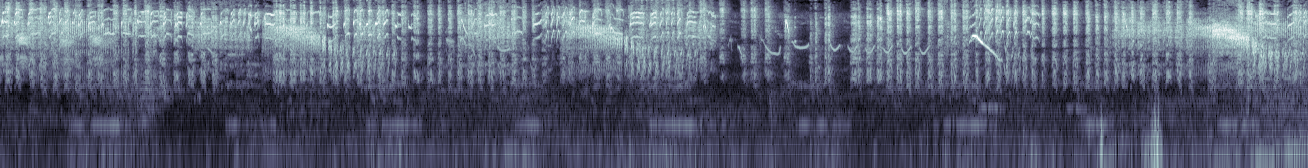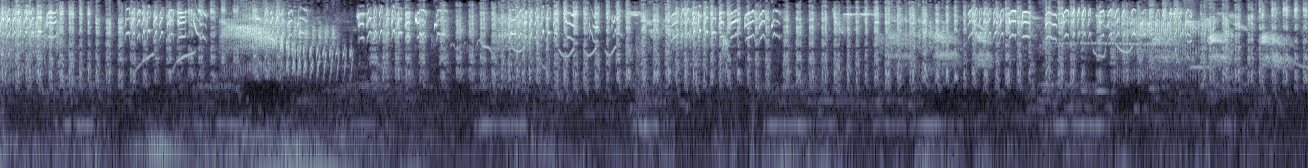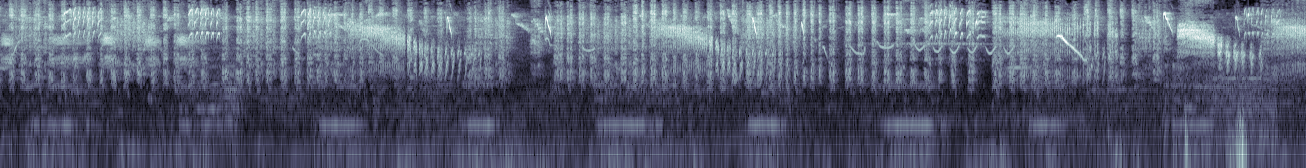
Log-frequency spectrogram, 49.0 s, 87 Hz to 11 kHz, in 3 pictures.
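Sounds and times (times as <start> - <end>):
small birds chirping and twittering: 0.0 - 49.0
loud falling bird call: 5.6 - 22.0, 37.1 - 49.0.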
